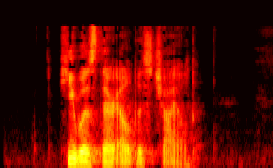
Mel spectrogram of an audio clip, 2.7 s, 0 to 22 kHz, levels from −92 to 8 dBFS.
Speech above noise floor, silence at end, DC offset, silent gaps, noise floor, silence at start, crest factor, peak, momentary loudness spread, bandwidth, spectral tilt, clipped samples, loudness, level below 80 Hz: 49 dB; 0.85 s; under 0.1%; none; -68 dBFS; 0.6 s; 20 dB; -2 dBFS; 15 LU; 12 kHz; -5.5 dB/octave; under 0.1%; -19 LUFS; -46 dBFS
